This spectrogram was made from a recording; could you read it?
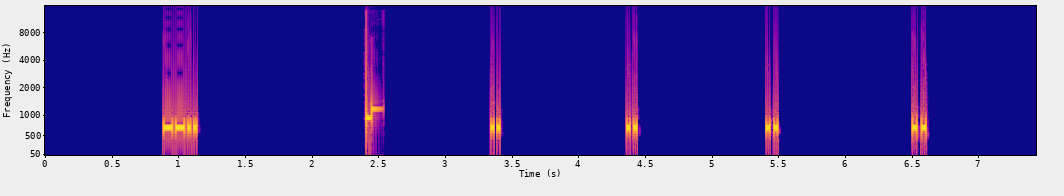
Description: Morse code, heard as a keyed tone, about 48 wpm, spaced as for 9 wpm, 700 Hz. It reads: Z IIII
